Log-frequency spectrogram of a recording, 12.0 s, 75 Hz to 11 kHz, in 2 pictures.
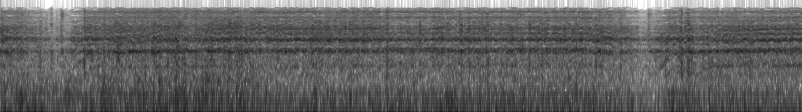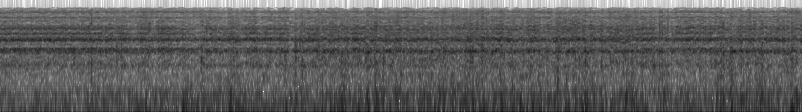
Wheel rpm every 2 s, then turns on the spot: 110, 160, 110, 160, 160, 160.
none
